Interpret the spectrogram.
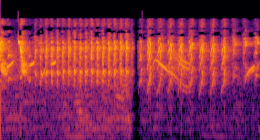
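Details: Long-tailed shrike (cendet or pentet) song used as a lure to provoke young or silent shrikes into singing: rapid, high, scratchy notes repeated about three per second, a brief break, then faster chatter mixed with slurred whistles.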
